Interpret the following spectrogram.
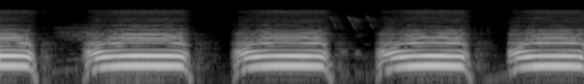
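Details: Female cow in rural Rwanda greeting the morning at sunrise with long, deep moos. Four drawn-out calls of about a second and a half each, separated by short pauses, steady and resonant, with no other clear sounds.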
